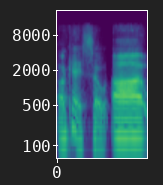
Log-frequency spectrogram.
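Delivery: ordinary talk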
